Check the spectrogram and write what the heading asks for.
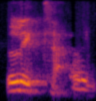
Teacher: Liter, short T and schwa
